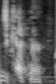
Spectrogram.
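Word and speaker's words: Koechner: One thing I do want to talk about is – doesn't really have to do with the movie – is David Kochner and I don't think I'm saying that right. – Kechner. – Oh, Kechner. So David Kechner and Kristen Chenoweth both playing outside normal type, which I love.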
